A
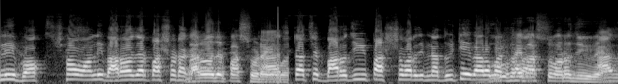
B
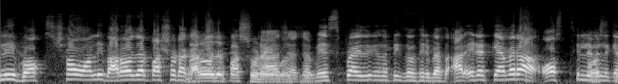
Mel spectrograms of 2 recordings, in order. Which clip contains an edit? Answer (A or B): A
